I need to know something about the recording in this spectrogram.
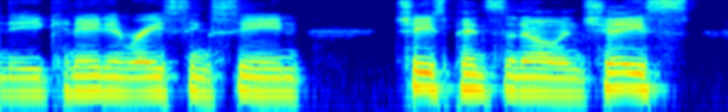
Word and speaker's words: Pinsonneault: We pronounce it the English way, so Pinsonneault. There's like Pinsonneault is the French way, so there's a couple different pronunciations there.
